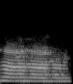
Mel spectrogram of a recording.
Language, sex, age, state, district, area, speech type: Marathi, female, 45-60, Maharashtra, Nagpur, urban, conversation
